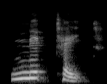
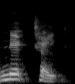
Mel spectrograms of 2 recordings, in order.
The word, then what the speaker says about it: nictate: a word and i'd like for you to pronounce the word the word is nictate say the word nick tape very good nictate now i'm going to show you what nictate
